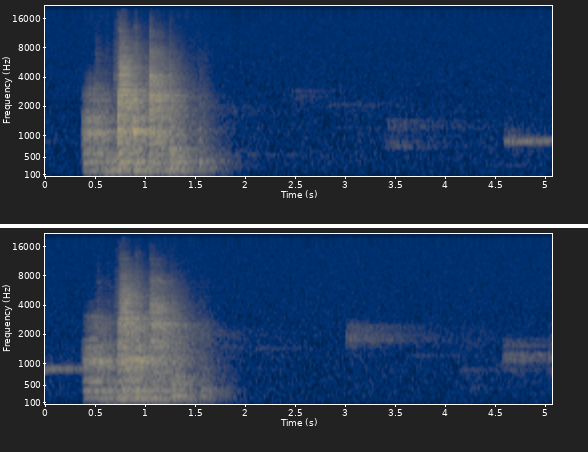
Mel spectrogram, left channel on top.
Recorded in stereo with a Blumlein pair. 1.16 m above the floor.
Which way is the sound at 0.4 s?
60° left.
